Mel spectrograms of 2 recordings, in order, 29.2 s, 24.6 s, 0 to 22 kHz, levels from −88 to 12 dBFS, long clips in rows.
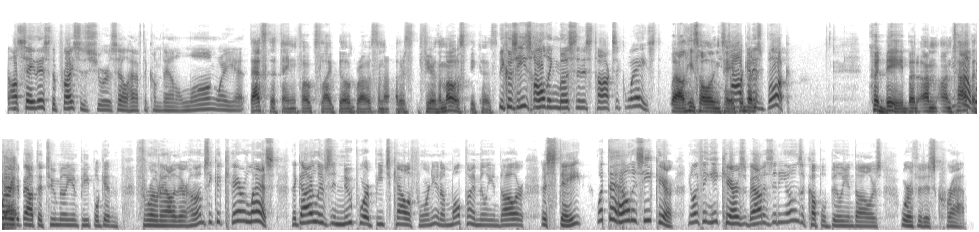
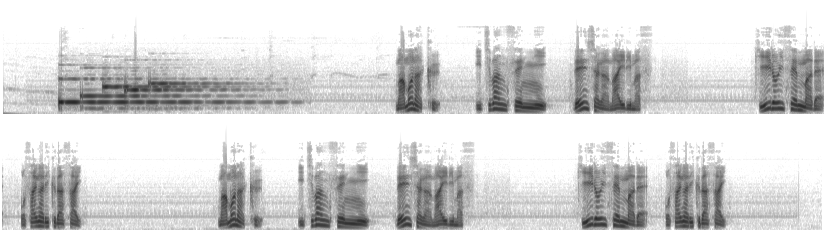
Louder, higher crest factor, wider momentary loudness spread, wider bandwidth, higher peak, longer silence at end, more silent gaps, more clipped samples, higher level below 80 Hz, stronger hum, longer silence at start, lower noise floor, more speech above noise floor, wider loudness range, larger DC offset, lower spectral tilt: second, -19 LUFS vs -14 LUFS; about the same, 18 dB vs 16 dB; about the same, 13 LU vs 15 LU; first, 10.5 kHz vs 8.8 kHz; about the same, 0 dBFS vs 0 dBFS; second, 0.2 s vs 1.45 s; neither; neither; first, -44 dBFS vs -64 dBFS; neither; second, 0.1 s vs 0.85 s; about the same, -58 dBFS vs -60 dBFS; second, 39 dB vs 47 dB; about the same, 6 LU vs 5 LU; neither; second, -6 dB/octave vs -8 dB/octave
